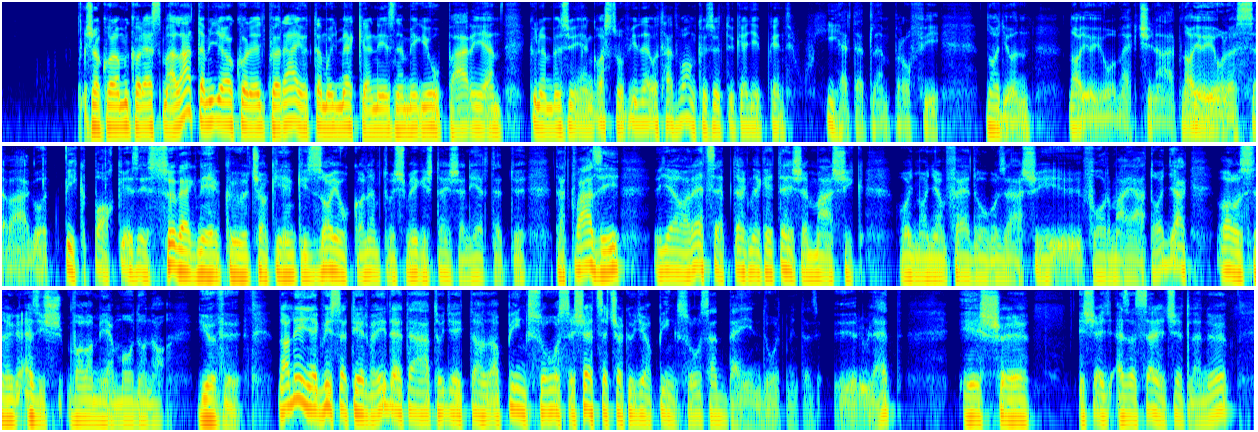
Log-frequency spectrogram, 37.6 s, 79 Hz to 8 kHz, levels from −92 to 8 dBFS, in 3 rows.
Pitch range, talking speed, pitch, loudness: 110-135 Hz, 155 wpm, 125 Hz, -28 LUFS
